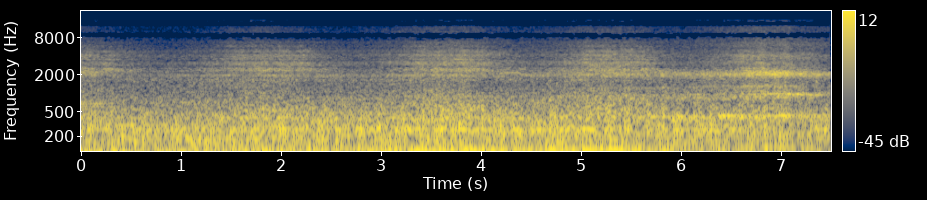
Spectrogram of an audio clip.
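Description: Swiss double-deck S-Bahn electric train running past at close range, with a steady loud rumble of its wheels on the rails. A thin high whine grows stronger near the end.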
